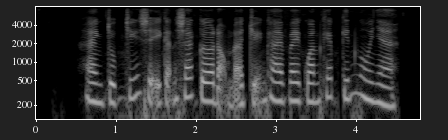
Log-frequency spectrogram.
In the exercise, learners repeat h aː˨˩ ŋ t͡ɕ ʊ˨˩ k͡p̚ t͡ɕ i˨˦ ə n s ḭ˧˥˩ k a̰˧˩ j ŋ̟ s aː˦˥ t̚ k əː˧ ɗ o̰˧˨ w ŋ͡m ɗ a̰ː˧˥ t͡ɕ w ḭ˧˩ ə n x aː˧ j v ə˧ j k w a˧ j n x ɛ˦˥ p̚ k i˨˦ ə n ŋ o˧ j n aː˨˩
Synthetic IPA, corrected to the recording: h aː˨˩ ŋ t͡ɕ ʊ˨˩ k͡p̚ t͡ɕ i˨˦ ə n s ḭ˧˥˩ k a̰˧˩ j ŋ̟ s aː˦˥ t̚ k əː˧ ɗ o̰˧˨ w ŋ͡m ɗ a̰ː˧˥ t͡ɕ w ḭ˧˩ ə n x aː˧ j v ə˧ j k w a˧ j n x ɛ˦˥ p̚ k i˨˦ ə n ŋ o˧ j ɲ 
